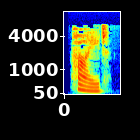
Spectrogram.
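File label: "hide" British; Flora and fauna, agriculture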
